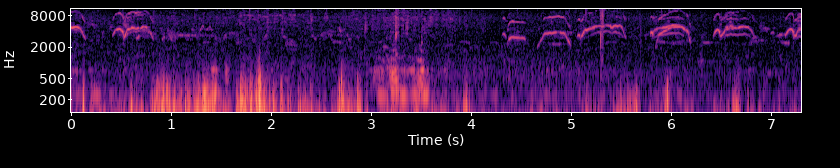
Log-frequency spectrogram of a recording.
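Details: Golden eagle at a nest in the Carpathian mountains of Bucovina, Romania, filmed in May with a female and male present; sharp high arched call notes repeat in short series, over low thumping and handling noises near the nest.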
